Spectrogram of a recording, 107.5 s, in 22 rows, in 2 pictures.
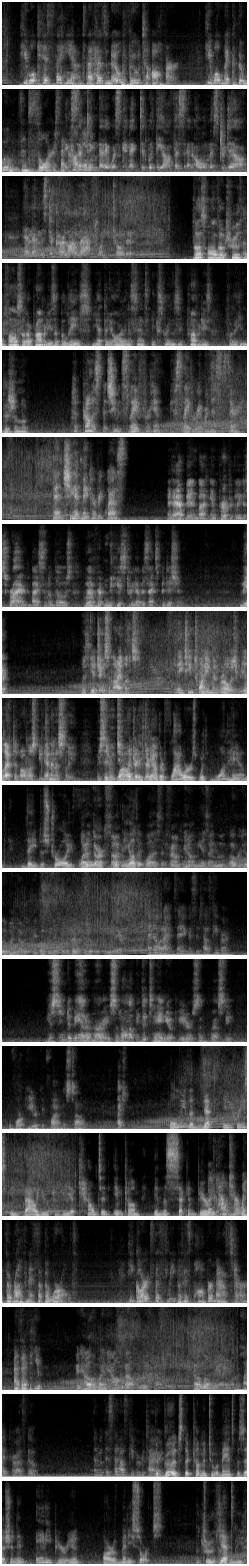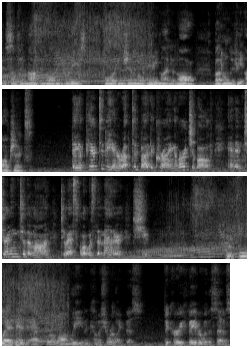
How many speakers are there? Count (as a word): ten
